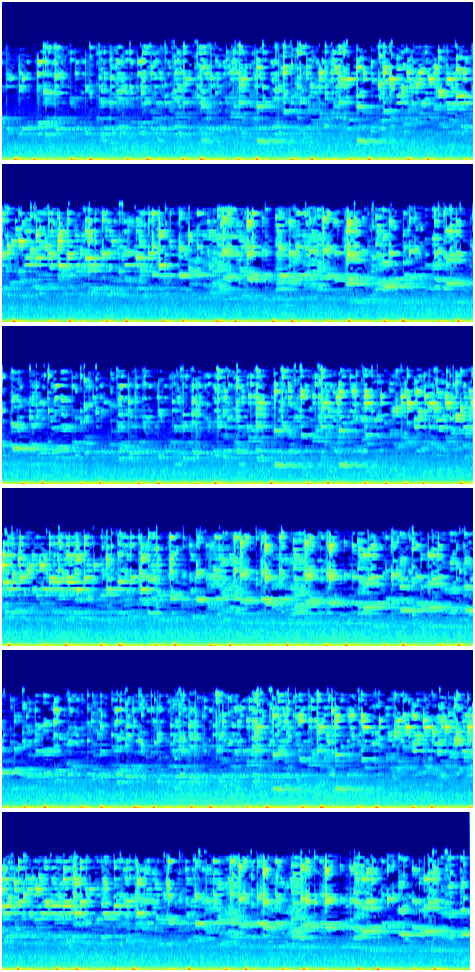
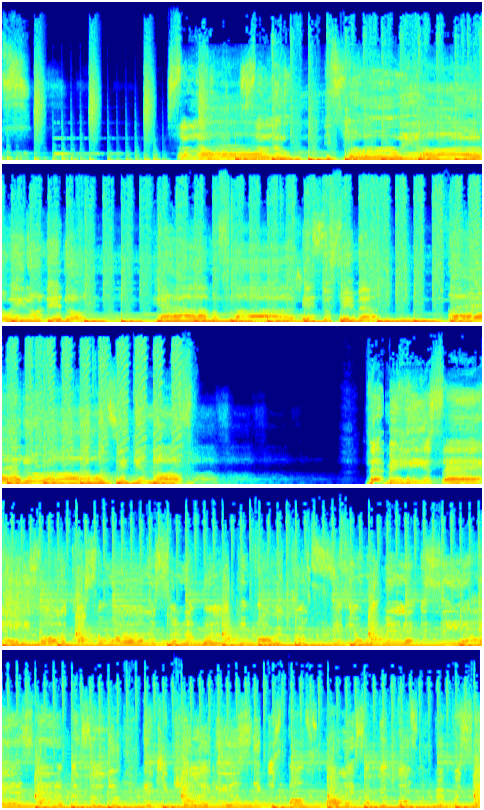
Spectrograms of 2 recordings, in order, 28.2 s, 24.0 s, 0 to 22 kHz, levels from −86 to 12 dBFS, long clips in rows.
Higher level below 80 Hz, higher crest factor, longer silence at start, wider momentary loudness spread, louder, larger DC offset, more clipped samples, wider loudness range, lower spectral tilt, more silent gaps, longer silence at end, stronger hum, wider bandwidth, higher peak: second, -22 dBFS vs -14 dBFS; first, 18 dB vs 12 dB; about the same, 0 s vs 0 s; about the same, 5 LU vs 5 LU; second, -22 LUFS vs -14 LUFS; neither; neither; second, 1 LU vs 4 LU; about the same, -5.5 dB/octave vs -4.5 dB/octave; neither; about the same, 0 s vs 0 s; neither; second, 17 kHz vs over 20 kHz; about the same, -2 dBFS vs 0 dBFS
